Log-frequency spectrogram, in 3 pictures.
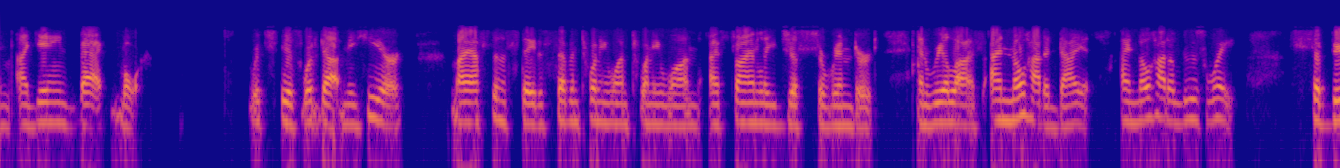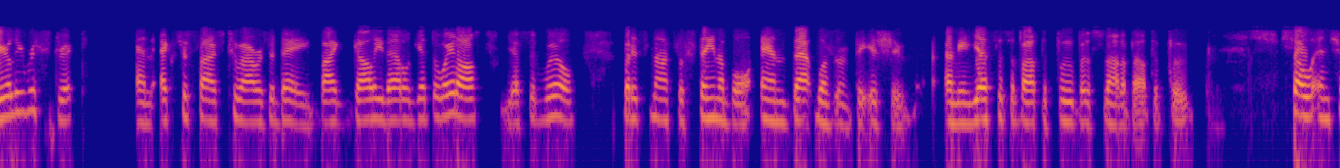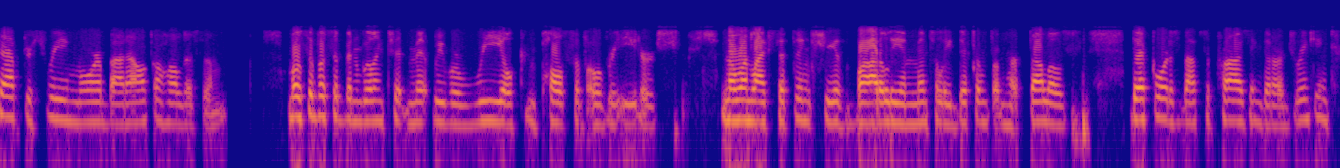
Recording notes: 100 Pounders Phone Meeting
